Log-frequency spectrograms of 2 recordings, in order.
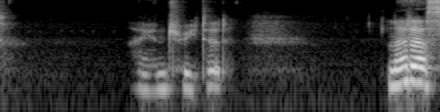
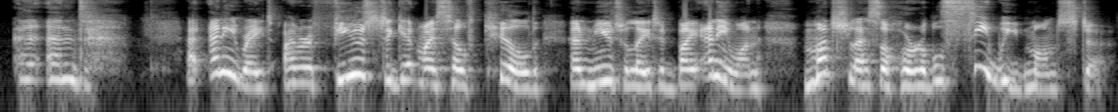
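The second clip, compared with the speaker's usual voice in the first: higher, louder indignant protest; 4 semitones higher, 13 dB louder than usual. Acted. Leslie protests to Anna, indignant. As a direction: insist it's not your job.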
